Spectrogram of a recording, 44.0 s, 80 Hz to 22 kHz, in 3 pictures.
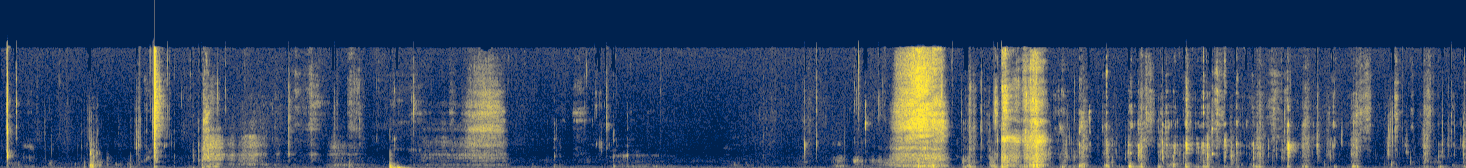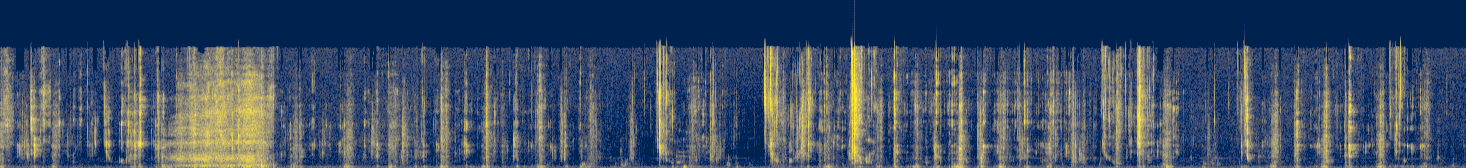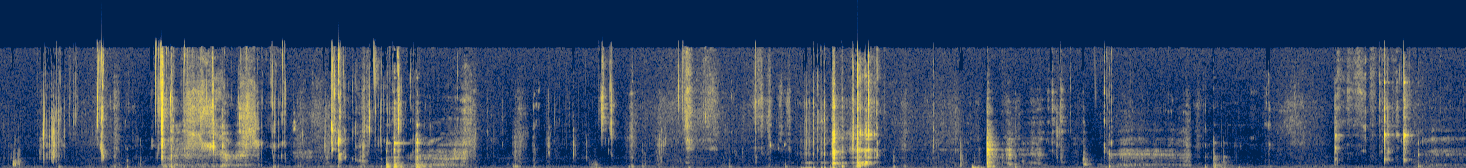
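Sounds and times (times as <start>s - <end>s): chewing oyster: 9.5s - 16.4s, 17.0s - 33.2s, 33.9s - 38.4s.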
